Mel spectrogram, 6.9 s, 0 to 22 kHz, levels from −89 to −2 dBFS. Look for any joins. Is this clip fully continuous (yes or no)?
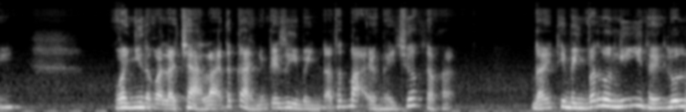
no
